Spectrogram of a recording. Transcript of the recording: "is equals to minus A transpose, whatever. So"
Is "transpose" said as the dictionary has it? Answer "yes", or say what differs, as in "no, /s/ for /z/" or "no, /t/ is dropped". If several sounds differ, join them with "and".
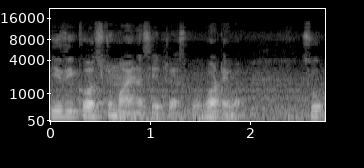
no, /n/ is dropped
